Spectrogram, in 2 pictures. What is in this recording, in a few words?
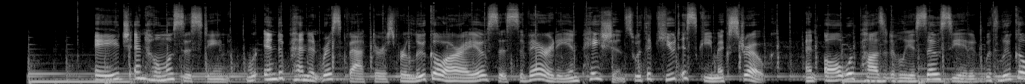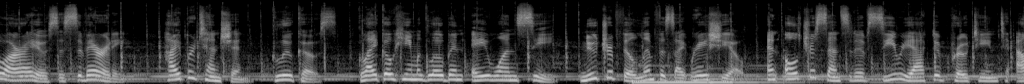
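MEDICAL, American Female Voice Actor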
